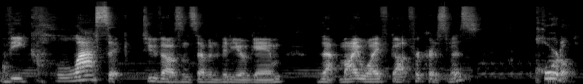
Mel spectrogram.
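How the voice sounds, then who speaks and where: Male live-stream game host, keen and emphatic, piercingly bright mid-range voice, light music underneath. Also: mid-range voice, very animated, measured pace, breathy edge. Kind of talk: casual chat and quiz hosting on a live stream. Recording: faint music behind the voice. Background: faint music.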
